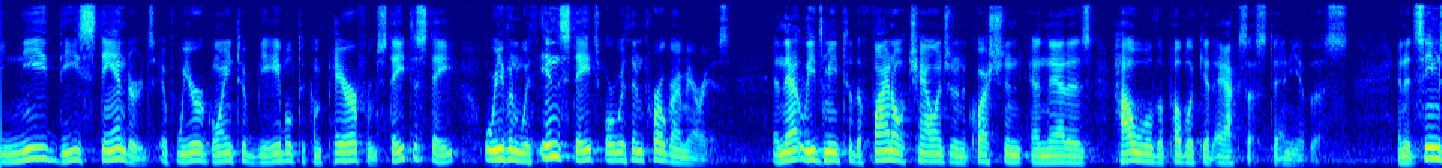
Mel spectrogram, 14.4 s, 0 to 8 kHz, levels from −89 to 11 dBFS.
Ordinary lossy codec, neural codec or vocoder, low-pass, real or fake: AAC, 48 kbps; none; 7.2 kHz; real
